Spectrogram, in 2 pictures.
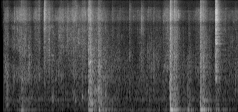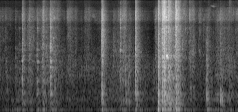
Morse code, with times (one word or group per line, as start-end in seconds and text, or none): none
